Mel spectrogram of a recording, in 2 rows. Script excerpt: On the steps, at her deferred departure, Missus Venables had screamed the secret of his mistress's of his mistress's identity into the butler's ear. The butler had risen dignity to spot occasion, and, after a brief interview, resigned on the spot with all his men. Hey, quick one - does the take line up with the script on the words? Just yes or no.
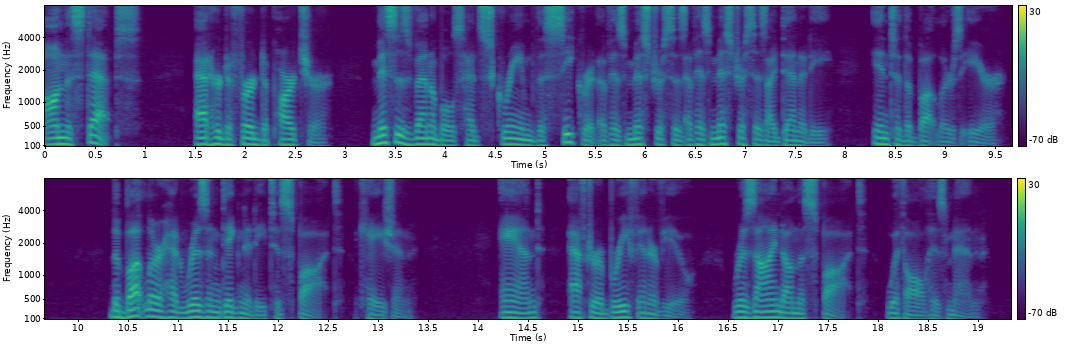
yes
